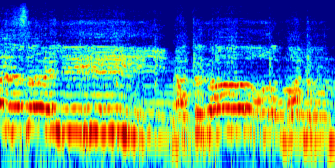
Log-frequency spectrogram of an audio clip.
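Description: Men singing a Kashmiri Sufi devotional song in chorus, drawing out long held notes over a steady harmonium drone.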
